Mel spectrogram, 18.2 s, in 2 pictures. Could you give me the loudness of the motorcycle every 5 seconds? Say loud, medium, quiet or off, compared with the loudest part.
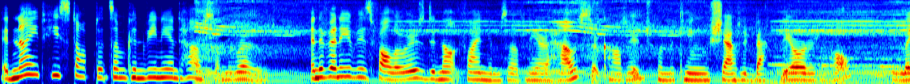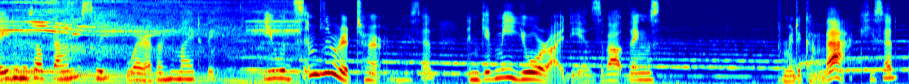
medium, loud, loud, off.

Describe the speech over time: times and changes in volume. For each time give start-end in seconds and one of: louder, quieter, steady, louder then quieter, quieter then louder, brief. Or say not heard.
0.0-15.8 steady
16.9-18.1 brief.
